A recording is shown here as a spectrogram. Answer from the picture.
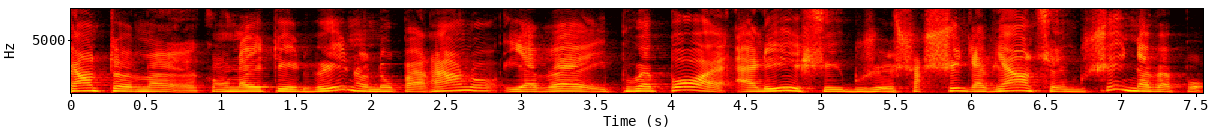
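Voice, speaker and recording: Using a Charlevoix accent, a woman speaks at a moderate pace with lively intonation. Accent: rural Quebec French (Charlevoix). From Quebec, Charlevoix (Isle-aux-Coudres). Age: 90s. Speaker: elder sharing food traditions. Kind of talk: casual interview testimony. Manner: halting, with self-corrections.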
